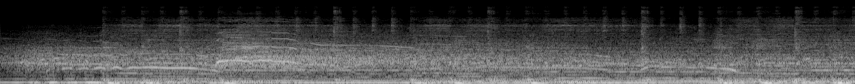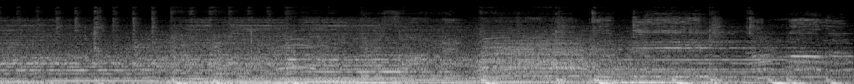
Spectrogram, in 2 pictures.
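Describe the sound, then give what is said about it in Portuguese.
A loud concert crowd of Mexican fans at the Palacio de los Deportes in Mexico City cheers and whoops steadily during a two-hour show, with rising shouts, yells and scattered whistles layered over a dense roar that swells in waves throughout. “E assim foi duas horas de show que os mexicanos parecem ter curtido.”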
